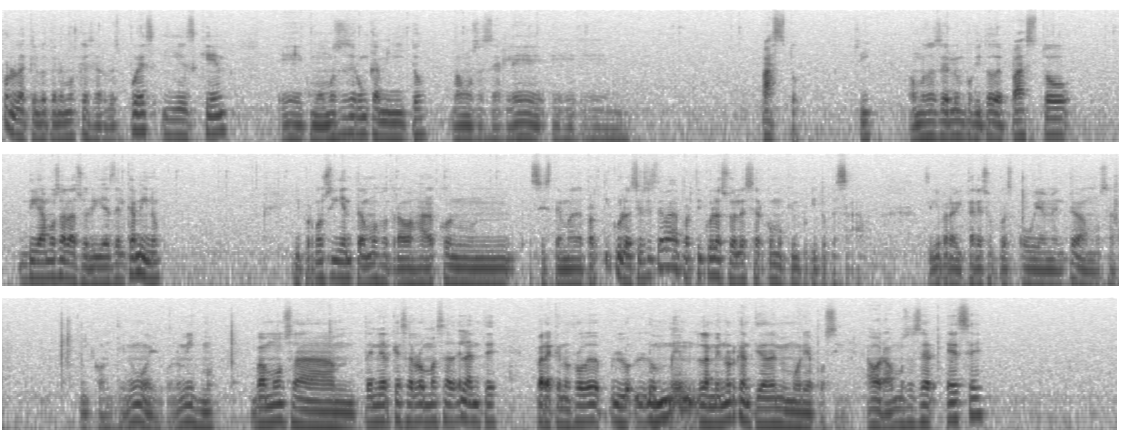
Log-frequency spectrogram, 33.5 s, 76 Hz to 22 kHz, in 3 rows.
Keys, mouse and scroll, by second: 0.5 shift+right click, 1.2 shift+right click, 1.6 shift+middle click, 2.9 shift+right click, 3.4 shift+right click, 3.9 shift+right click, 4.5 shift+right click, 5.2 shift+right click, 5.7 shift+right click, 6.6 shift+right click, 7.2 shift+right click, 7.6 shift+middle click, 9.3 shift+right click, 9.8 shift+right click, 10.4 shift+right click, 11.0 shift+right click, 11.6 shift+right click, 12.2 shift+right click, 12.8 shift+right click, 13.3 shift+right click, 13.9 shift+right click, 14.4 shift+right click, 15.0 shift+right click, 15.4 shift+right click, 16.0 shift+right click, 16.5 shift+right click, 17.0 shift+right click, 17.4 shift+right click, 17.9 shift+right click, 21.3 s, 22.3 Escape, 22.9 ctrl+z, 25.1 shift+right click, 31.6 i.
